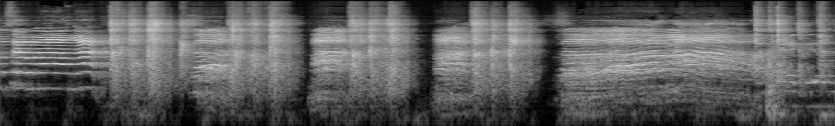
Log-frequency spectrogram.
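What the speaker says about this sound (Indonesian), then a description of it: "Tepuk semangat" A class does a spirited rhythmic clapping cheer in a classroom, with bursts of loud group claps and chanting voices in several blocks, separated by brief pauses, then a final flurry of claps.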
